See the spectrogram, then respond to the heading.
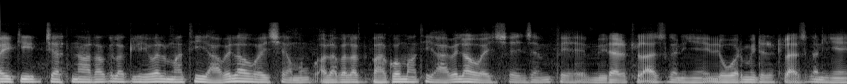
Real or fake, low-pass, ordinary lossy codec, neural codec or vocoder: fake; 7.2 kHz; none; codec, 16 kHz, 0.8 kbps, ZipCodec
